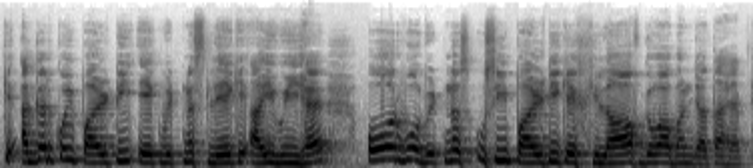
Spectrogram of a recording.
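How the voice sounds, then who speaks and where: A woman's voice: medium pitch, unhurried, muffled recording. A woman with a Pakistani accent teaches law in an explanatory lecture, mixing in English legal terms and restating key points didactically.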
